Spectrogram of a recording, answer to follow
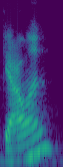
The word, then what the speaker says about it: Galan: Galan.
